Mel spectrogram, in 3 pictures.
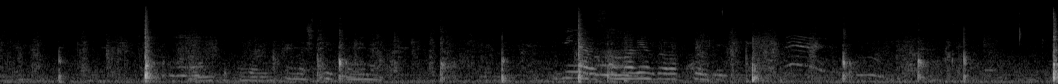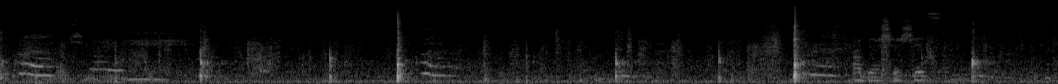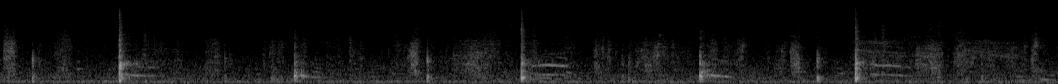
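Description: Tennis ball struck back and forth by racquets in a long baseline rally, a sharp pock about every two seconds. The nearer player's shots are the loudest.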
